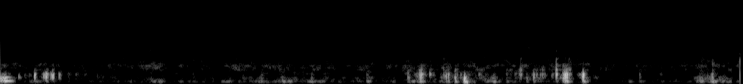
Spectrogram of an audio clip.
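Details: Stethoscope auscultation of a fit adult male's abdomen: bursts of gurgling and rumbling with quiet gaps between; ordinary active bowel sounds, stomach growling.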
